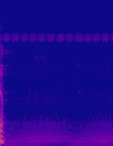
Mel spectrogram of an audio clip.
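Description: A pause in the talk holding only background noise: a steady high-pitched whine that pulses quickly and evenly, over a low electrical hum.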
